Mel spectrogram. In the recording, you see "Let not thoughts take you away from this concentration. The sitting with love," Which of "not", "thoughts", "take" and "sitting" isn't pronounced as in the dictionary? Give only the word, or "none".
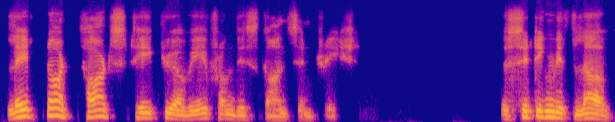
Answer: thoughts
